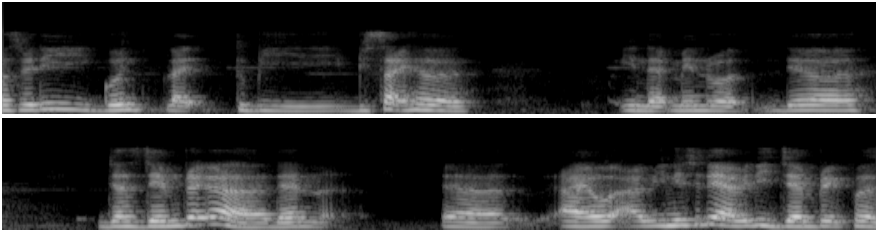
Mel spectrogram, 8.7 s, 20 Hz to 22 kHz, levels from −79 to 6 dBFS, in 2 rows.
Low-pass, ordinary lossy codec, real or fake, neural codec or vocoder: 7.2 kHz; none; real; none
